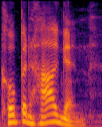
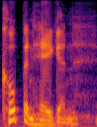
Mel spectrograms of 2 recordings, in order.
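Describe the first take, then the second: First: The hagen vowel sounds like a in father. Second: The hagen vowel sounds like ay in day. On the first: "as in Haagen-Dazs" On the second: "I've noticed more of a convergence on pronouncing it Copenhagen in this country"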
